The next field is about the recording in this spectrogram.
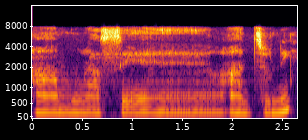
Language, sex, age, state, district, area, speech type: Assamese, female, 60+, Assam, Dibrugarh, rural, spontaneous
